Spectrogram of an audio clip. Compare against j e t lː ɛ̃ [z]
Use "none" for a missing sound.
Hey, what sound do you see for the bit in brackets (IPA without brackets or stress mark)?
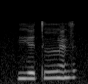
z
